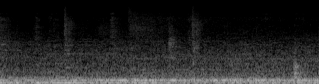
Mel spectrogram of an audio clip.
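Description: Steady low rumble and rattle inside a moving train carriage, with continuous rolling noise and a few faint clicks and knocks, no talk.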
